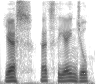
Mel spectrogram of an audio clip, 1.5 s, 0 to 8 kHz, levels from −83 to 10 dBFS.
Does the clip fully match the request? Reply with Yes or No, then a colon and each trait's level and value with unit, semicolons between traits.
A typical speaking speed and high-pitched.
No: average, 160 wpm; low, 115 Hz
